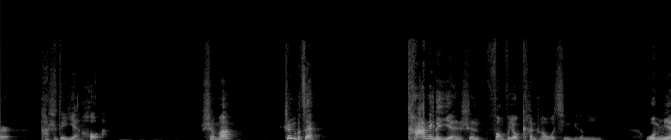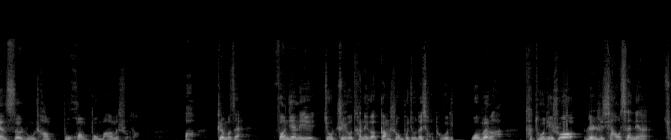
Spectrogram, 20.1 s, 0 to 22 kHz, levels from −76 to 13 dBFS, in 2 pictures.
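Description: Nothing in this speech recording stands out as a technical fault, so there's no problem to point to anywhere along the way.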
